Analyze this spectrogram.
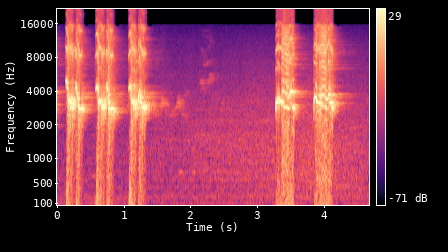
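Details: Orange-headed thrush singing as a training song for young and stalled songbirds. It gives sharp, loud, high whistled notes: three in quick succession, then a pause, then two more.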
